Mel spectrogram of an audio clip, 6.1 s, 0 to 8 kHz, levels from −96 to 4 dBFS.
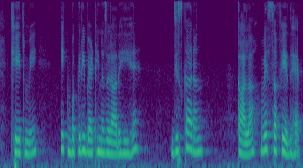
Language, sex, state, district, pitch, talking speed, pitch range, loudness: Hindi, female, Maharashtra, Pune, 195 Hz, 150 wpm, 180-210 Hz, -36 LUFS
